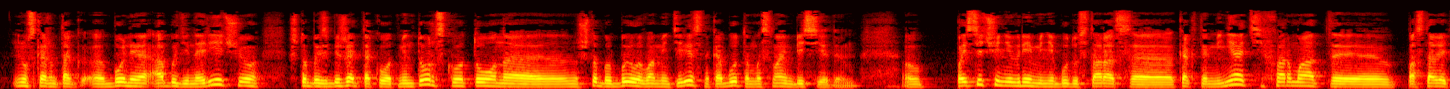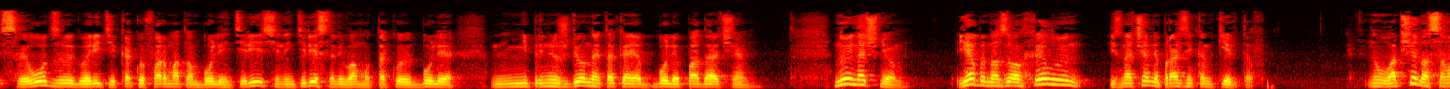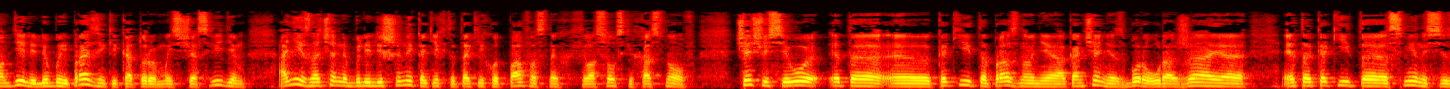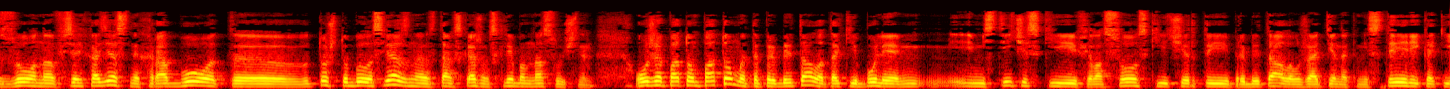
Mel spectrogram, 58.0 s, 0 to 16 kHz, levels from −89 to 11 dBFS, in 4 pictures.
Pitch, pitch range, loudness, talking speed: 125 Hz, 115-145 Hz, -18 LUFS, 125 wpm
